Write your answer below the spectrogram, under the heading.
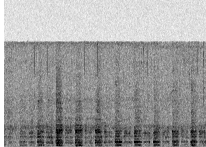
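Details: Big Saint Bernard dog in Nepal panting just after killing a rat with one blow; quick rhythmic breaths, about two and a half per second, steady and slightly harsh, with a low hum underneath.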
